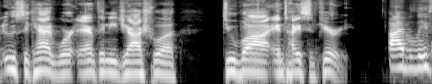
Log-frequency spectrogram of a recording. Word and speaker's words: Dubois: Dubois, yes.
